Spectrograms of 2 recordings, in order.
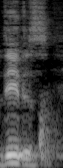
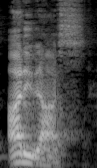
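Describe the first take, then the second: First: It is said the American way. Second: It is said the European way. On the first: "It's only America where we pronounce it Adidas" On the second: "as they say in Europe"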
